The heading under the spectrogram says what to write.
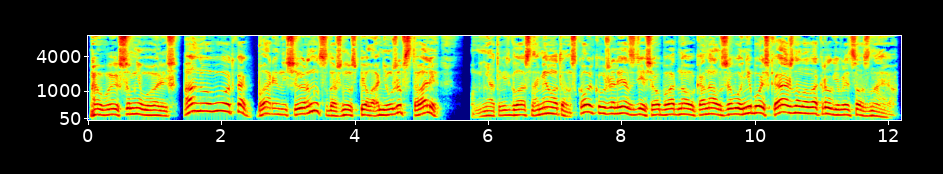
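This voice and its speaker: A man voicing an excitable, boastful old grey-haired male house servant in an audiobook. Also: fairly high pitch, brisk, pitched above the performer's own voice. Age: older. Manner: loud, eager chatter.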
